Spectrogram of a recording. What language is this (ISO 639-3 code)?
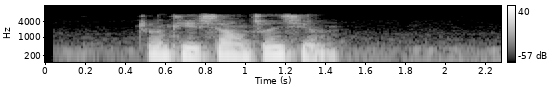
zho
